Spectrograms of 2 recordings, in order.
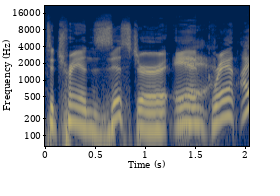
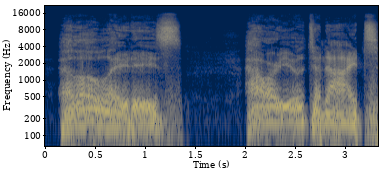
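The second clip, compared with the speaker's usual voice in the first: rough, creaky, raspy voice going for sexy; 2 semitones higher than usual. Host showing off a voice to the other host: sexy Batman voice. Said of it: "listen to my sexy voice".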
